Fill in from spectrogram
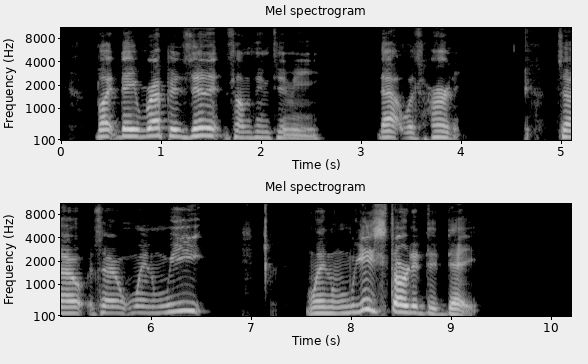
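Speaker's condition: Cerebral palsy

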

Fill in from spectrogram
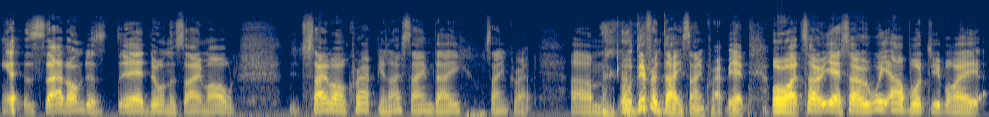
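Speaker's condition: No condition

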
